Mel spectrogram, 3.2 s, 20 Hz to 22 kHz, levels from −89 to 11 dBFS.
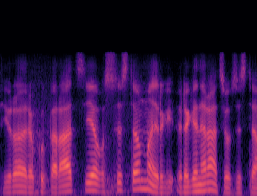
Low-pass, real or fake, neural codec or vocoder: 7.2 kHz; fake; codec, 16 kHz, about 1 kbps, DyCAST, with the encoder's durations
